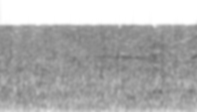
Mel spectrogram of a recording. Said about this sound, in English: Clap your hands.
